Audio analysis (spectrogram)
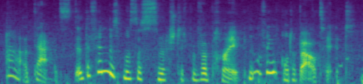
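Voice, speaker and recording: A woman's voice: mid-range voice, huge pitch swings, fairly quick, a little mellow, slight background noise, pitched above the performer's own voice. A woman voicing a smug, dismissive male prosecutor in a fan-dubbed game.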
